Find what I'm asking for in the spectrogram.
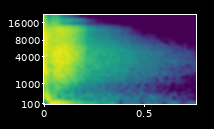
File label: snare; Slate; SD MIDNIGHT Sample Pack; trex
